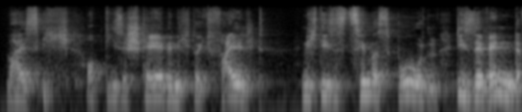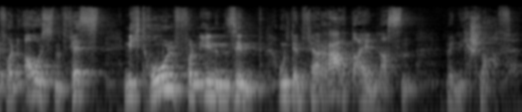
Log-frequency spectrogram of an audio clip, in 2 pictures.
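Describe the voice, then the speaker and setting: A man's voice: a little high, measured pace, reverberant, lightly acted. An actor playing a stern, suspicious middle-aged English knight who guards a captive queen, with solemn, declamatory diction in a classical German verse radio drama. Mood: brooding.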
